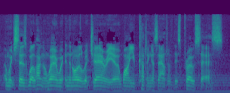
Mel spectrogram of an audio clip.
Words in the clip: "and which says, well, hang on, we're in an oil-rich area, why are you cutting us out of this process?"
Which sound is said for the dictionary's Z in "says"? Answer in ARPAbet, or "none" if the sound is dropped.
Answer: Z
